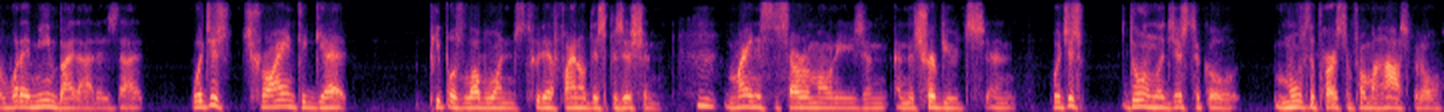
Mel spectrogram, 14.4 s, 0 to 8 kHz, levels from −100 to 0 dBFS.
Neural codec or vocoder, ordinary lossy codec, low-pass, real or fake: codec, 24 kHz, 6 kbps, HILCodec; Opus, 32 kbps; 7.2 kHz; fake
